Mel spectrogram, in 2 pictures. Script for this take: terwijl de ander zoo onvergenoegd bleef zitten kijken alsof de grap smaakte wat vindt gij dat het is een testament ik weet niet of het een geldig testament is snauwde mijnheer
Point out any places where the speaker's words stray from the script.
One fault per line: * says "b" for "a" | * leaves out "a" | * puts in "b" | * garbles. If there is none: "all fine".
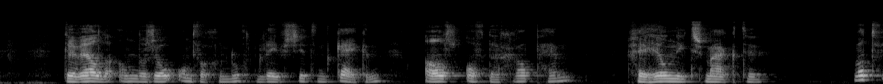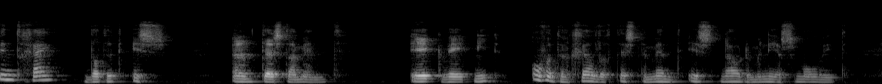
* puts in "hem geheel niet"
